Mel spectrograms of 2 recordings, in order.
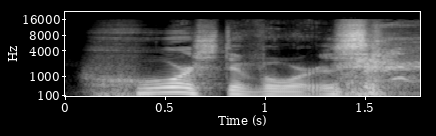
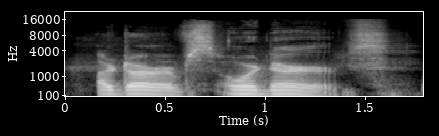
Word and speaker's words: hors d'oeuvres: The worst word I butchered while reading out loud was horse divorce. – Hors d'oeuvres. – Yeah. I pronounced it as ours devours.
